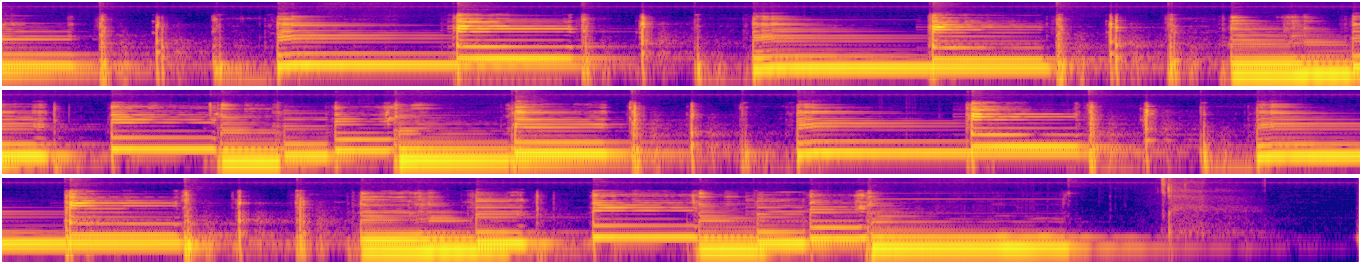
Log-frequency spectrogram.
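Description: A guitar plays a riff, clean repeated note phrases in a steady rhythm across several bars, loud and close with no talk.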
